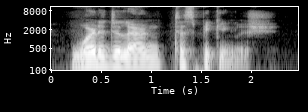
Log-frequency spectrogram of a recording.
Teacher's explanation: So, the to becomes a t.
